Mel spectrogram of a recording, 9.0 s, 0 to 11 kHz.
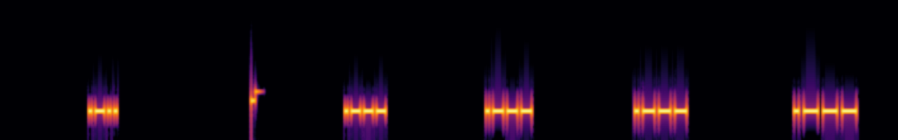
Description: Morse code, heard as a keyed tone, about 34 wpm, spaced as for 8 wpm, 700 Hz. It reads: L JJJJ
